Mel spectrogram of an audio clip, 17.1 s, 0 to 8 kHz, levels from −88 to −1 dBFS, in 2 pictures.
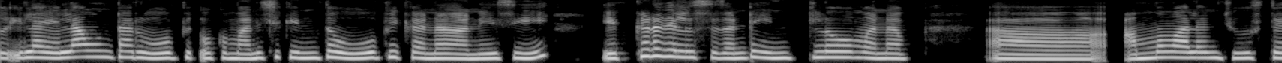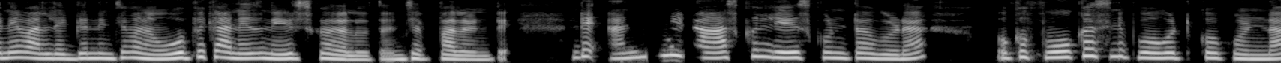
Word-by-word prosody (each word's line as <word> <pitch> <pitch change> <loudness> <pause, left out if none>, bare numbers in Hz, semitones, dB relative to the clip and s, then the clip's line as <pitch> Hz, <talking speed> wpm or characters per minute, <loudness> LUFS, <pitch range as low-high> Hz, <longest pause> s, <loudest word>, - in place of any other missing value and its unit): ఇలా 275 0 +2
ఎలా 290 +2 +4
ఉంటారు, 285 -2 -1
ఓపి 250 +2 -2
ఒక 245 - -10
మనిషికి 250 +5 -1
ఇంత 250 +3 0 0.3
ఓపికనా 250 -3 +1
అనేసి 235 +2 +1 0.6
ఎక్కడ 320 +9 +1 0.2
తెలుస్తదంటే, 260 -2 -1
ఇంట్లో 280 +4 0 0.2
మన 235 -1 +1 0.8
ఆహ్, 205 -2 +1 0.2
అమ్మ 235 +3 +3
వాళ్ళని 265 -1 +1
చూస్తేనే, 250 +1 -1
వాళ్ళ 235 -2 +2
దగ్గర 220 +2 +1
నుంచె 230 +3 0
మనం 225 -3 +2
ఓపిక 270 +5 +2
అనేది 235 0 +1
నేర్చుకోగలుగుతాం, 210 -5 0
చెప్పాలంటే. 195 -3 -2 0.4
అంటే 315 +4 -2 0.2
అన్ని 305 +10 -1
టాస్క్‌లు 265 +5 0
జేసుకుంటా 255 -2 0
గూడా, 210 +3 0 0.6
ఒక 245 +5 -1
ఫోకస్‌ని 315 +4 +1
పోగొట్టుకోకుండా 230 -4 0
245 Hz, 115 wpm, -23 LUFS, 225-270 Hz, 0.8 s, ఎలా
